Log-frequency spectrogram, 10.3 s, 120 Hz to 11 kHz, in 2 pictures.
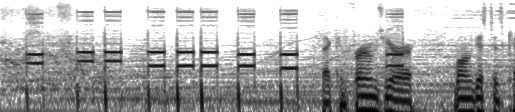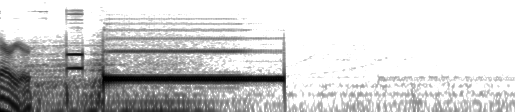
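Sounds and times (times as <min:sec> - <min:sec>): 
touch-tone telephone keypad dialing a number: 0:00.2 - 0:03.0, 0:03.8 - 0:04.1, 0:05.8 - 0:08.0
speech: 0:03.2 - 0:05.6.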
